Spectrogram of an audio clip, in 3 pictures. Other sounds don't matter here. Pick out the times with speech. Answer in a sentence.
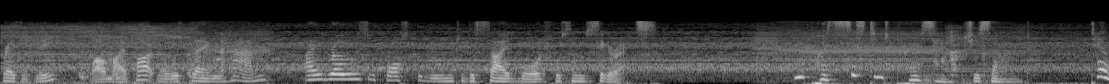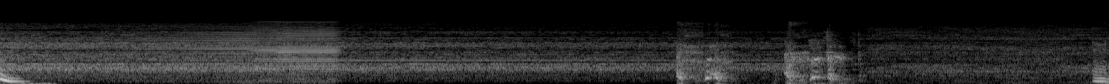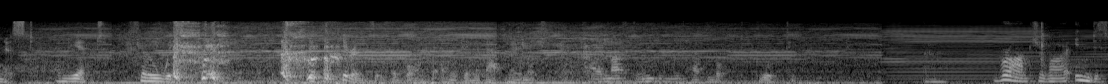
You can hear the speech from 0.0 to 6.6 s, from 7.9 to 11.6 s, from 22.0 to 24.1 s, from 25.2 to 30.4 s and from 31.4 to 33.2 s.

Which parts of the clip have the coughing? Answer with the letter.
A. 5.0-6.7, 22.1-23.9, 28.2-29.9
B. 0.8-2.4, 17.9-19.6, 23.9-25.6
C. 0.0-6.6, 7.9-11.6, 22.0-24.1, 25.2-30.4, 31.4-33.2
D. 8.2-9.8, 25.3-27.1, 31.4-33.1
B.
